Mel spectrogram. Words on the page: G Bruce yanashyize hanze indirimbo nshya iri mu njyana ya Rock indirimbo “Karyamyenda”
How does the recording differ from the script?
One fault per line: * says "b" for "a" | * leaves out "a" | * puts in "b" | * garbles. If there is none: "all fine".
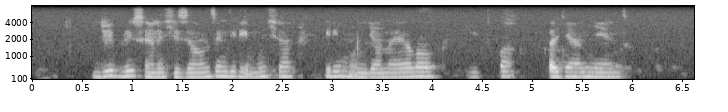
* says "yitwa" for "indirimbo"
